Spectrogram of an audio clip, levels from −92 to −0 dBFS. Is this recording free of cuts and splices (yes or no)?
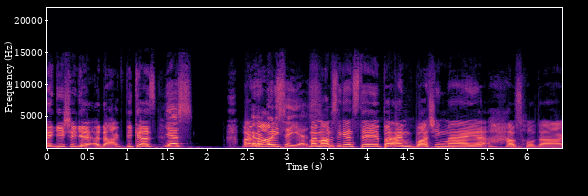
yes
